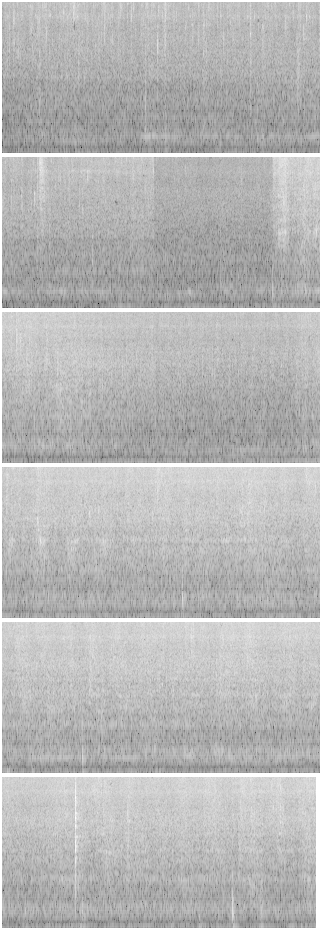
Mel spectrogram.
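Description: Sliced onions and tomato paste frying in hot vegetable oil in a metal pot, a steady sizzle that grows louder about halfway through, with a wooden spoon stirring and now and then clicking against the pot.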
